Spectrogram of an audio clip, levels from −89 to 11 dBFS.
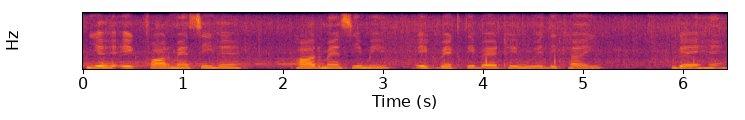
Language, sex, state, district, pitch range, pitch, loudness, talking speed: Hindi, female, Chhattisgarh, Bilaspur, 215-245 Hz, 230 Hz, -17 LUFS, 120 wpm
